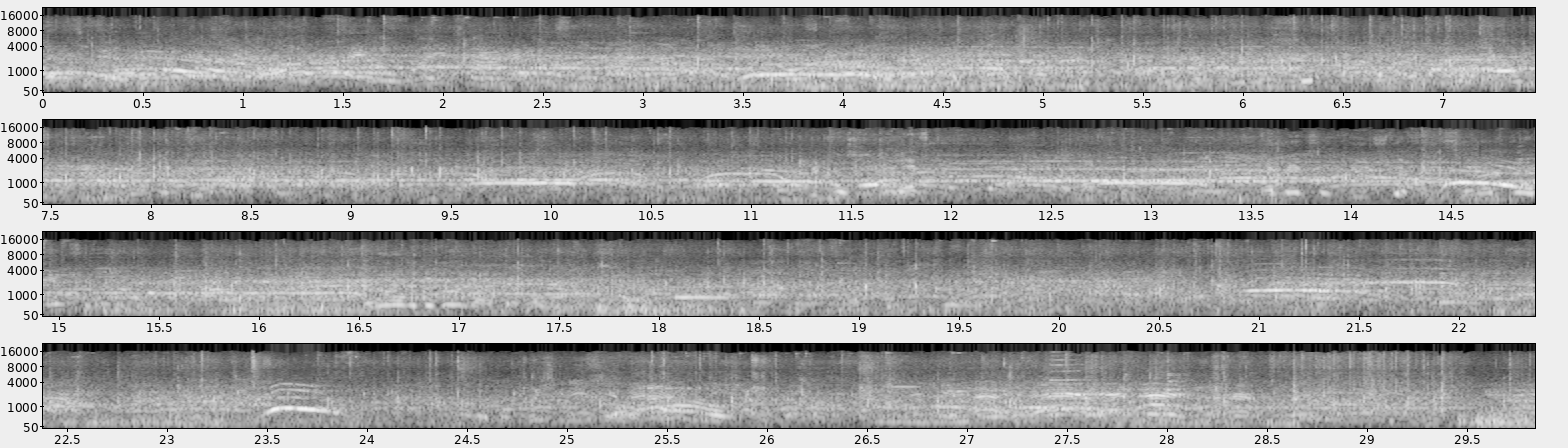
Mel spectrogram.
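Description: Spectators' voices at a youth baseball game: many overlapping calls and chatter from the crowd. There is one short sharp knock about two-thirds of the way through.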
